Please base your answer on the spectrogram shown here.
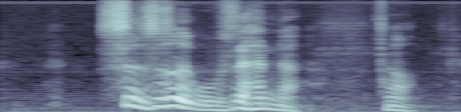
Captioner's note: ‘die die no life’ in Cantonese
